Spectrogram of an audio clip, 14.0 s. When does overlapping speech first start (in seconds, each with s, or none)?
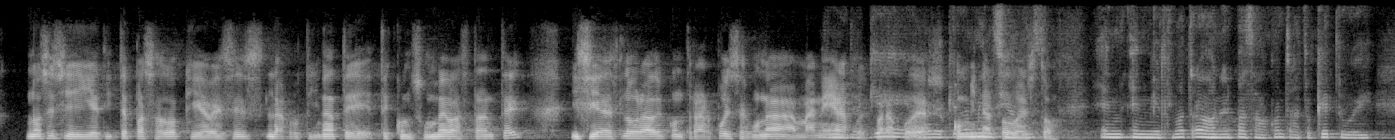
8.2 s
